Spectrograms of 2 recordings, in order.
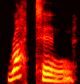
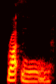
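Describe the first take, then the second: First: The middle T is fully pronounced. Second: The middle T is cut short before N. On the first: "as a new English speaker, pronounce it" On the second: "we are cutting that T short and then just adding N"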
